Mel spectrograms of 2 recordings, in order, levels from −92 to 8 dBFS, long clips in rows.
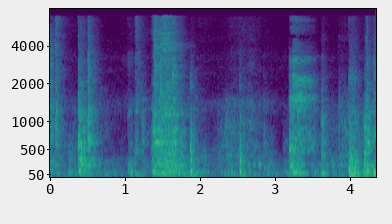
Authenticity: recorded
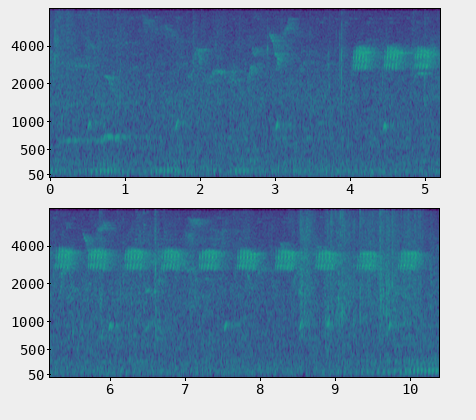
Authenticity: recorded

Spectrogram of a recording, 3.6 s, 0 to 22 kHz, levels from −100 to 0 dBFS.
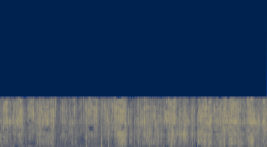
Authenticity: recorded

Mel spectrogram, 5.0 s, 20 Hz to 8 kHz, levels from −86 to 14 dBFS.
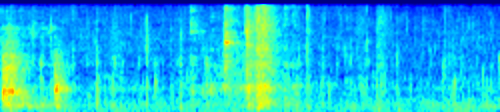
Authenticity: recorded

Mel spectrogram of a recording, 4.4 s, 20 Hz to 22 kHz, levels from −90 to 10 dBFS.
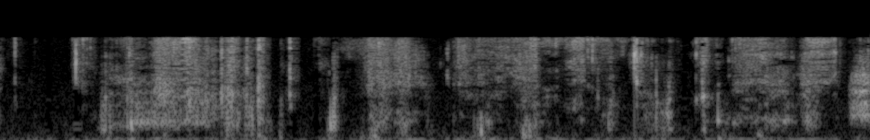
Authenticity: recorded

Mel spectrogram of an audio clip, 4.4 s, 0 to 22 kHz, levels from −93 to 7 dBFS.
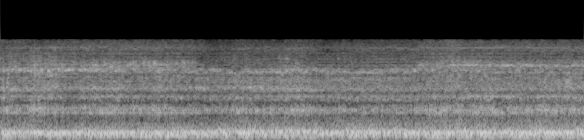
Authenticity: remade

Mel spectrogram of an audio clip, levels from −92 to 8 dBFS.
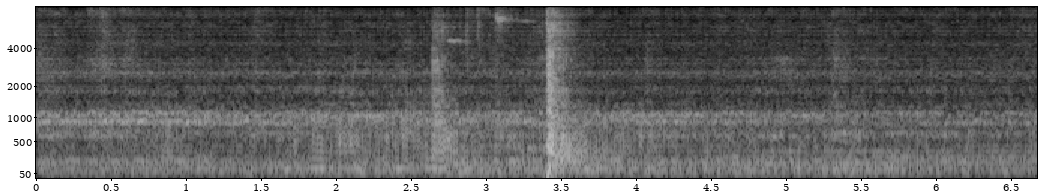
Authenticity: remade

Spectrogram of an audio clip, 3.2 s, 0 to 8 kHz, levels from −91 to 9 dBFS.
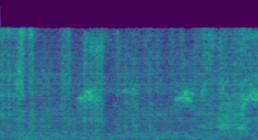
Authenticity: remade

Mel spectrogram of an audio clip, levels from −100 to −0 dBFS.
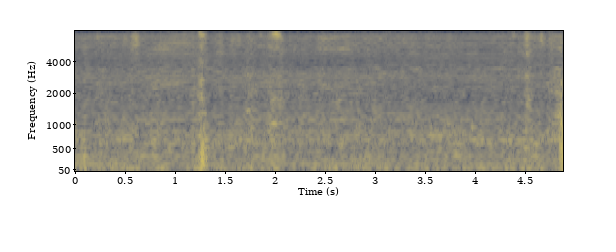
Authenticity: remade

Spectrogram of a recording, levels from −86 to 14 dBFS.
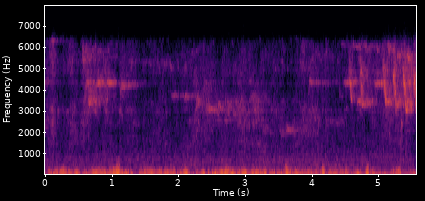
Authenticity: remade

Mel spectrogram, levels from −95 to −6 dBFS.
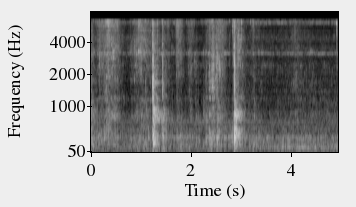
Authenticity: remade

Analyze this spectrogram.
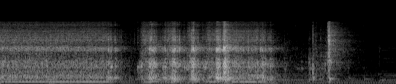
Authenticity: recorded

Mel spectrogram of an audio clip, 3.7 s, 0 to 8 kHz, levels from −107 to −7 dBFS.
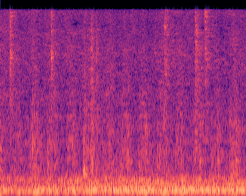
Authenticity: recorded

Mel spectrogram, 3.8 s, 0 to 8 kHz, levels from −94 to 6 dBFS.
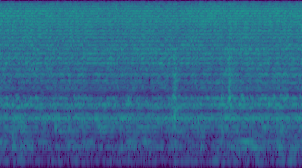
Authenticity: remade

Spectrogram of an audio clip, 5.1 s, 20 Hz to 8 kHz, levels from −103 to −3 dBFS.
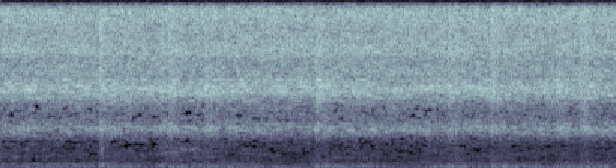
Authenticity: recorded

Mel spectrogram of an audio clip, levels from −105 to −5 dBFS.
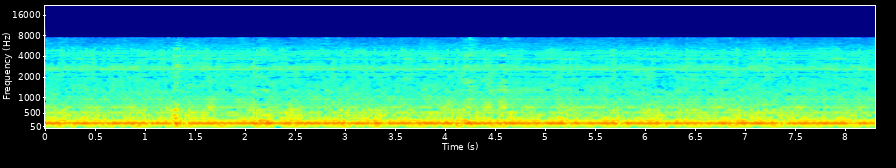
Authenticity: remade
